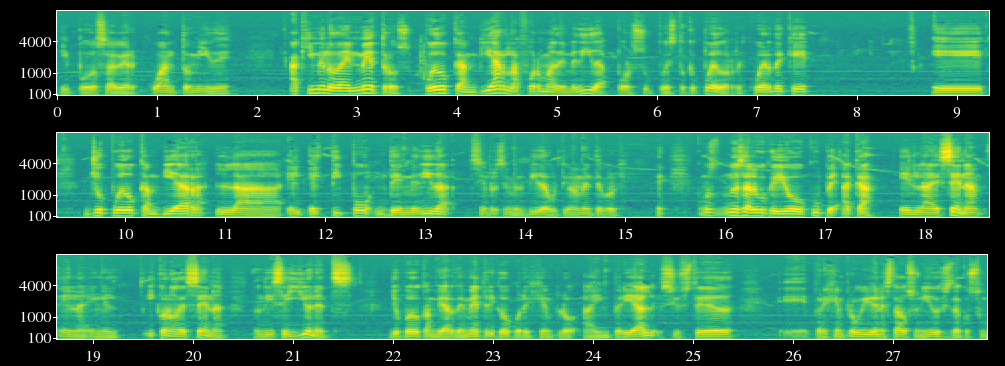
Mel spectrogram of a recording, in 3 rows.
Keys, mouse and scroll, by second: 6.1 click, 9.3 click, 12.7 click, 14.5 click, 20.8-22.0 drag, 22.5 click, 24.1 click.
